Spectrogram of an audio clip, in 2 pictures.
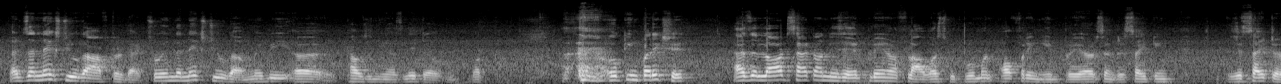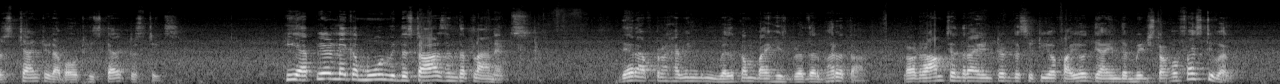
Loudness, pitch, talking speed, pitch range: -14 LUFS, 155 Hz, 175 wpm, 135-180 Hz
